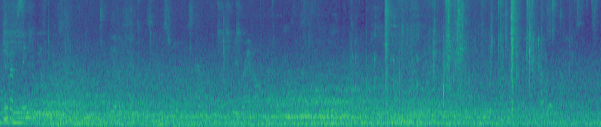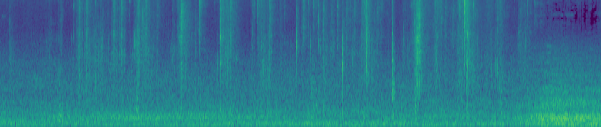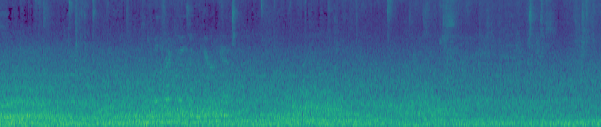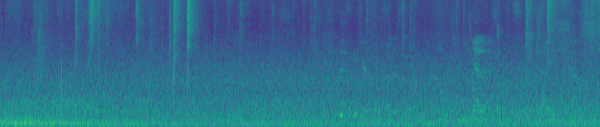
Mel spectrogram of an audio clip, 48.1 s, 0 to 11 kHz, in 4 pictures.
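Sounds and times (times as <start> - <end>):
low steady rumble: 0.0 - 48.0
twigs snapping: 7.4 - 12.0, 13.3 - 22.8, 36.4 - 41.0
footsteps through dry leaves: 13.6 - 22.7.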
